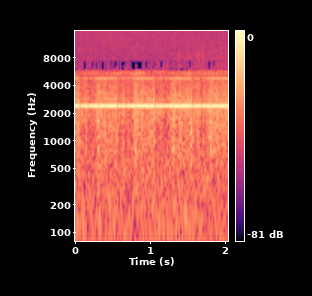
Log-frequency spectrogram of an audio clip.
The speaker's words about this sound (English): Okay, this is the noise of the actual satellite. I don't know if you can hear me when I'm talking over, but when you're really getting a good image, you're going to be hearing this tick-tock noise, a very distinctive tick-tock noise.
